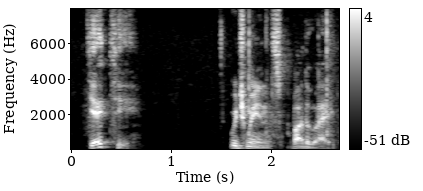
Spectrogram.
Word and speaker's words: děti: They are not pronounced d and t, but d and ť, so it's děti, which means, by the way, children.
